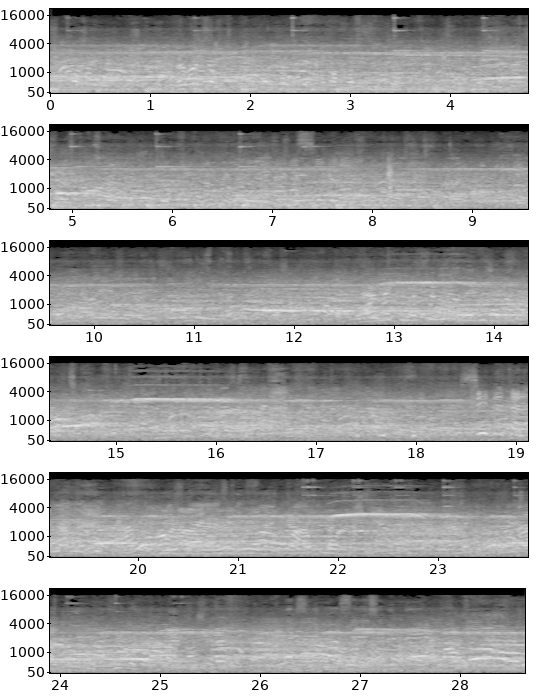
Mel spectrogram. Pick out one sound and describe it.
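A crowd of marching people chatters and calls out all around, outdoors.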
